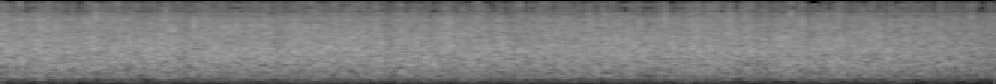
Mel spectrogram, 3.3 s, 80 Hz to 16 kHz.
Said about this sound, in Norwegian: Hu Jintao, dagens partisjef og dermed president i Kina, holder her sin lange tale til partikongressen i 2007. Ved talens slutt klapper delegatene entusiastisk, kanskje fordi talen endelig er slutt.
